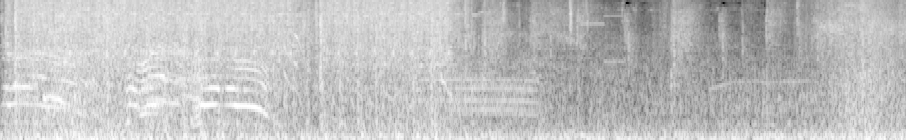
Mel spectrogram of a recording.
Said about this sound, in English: Lay down cover fire!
